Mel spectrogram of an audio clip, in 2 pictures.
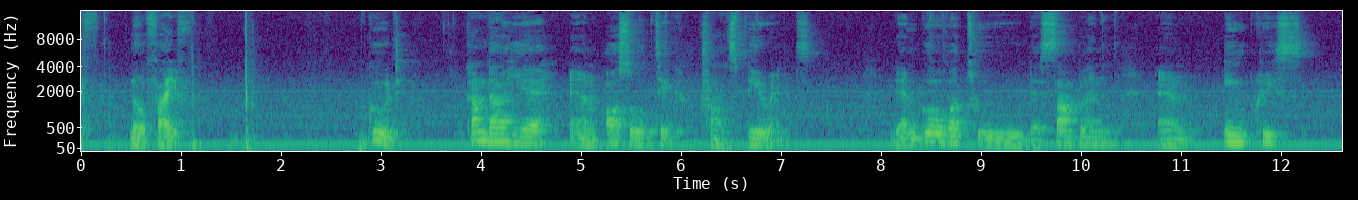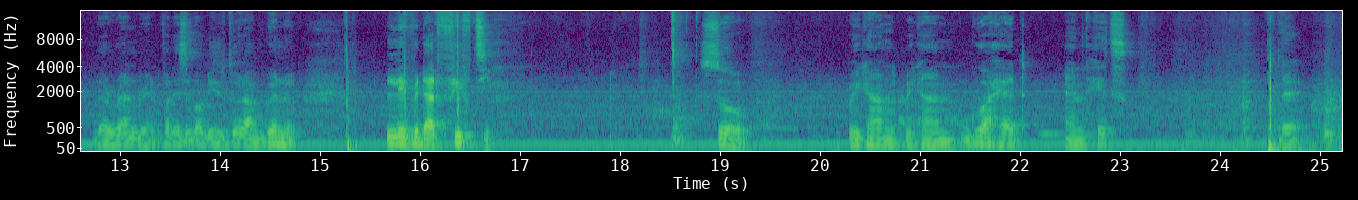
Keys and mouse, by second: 21.4-24.3 middle drag.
